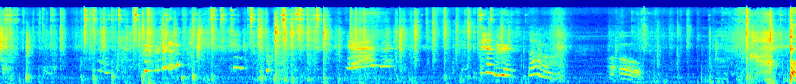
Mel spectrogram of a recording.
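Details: Rhodesian Ridgeback, a female dog, giving short high whining whimpers with wavering, rising and falling pitch in several bursts, mixed with clattering knocks and a person talking nearby.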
